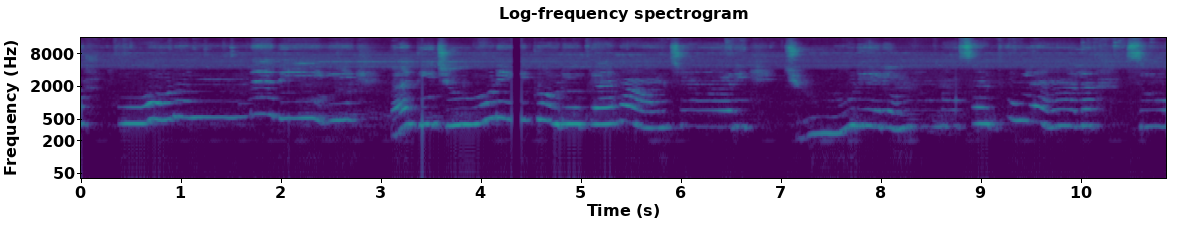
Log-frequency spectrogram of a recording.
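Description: A girl singing unaccompanied, holding long notes and sliding between them. The sound cuts out for an instant about four seconds in.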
